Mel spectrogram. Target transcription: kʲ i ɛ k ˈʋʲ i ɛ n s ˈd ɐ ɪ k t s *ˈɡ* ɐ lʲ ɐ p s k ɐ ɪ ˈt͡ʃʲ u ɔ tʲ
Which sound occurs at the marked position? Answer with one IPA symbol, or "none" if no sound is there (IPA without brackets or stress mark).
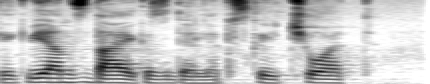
ɡ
